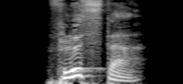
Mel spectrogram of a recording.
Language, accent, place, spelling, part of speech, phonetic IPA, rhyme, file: German, Germany, Berlin, flüster, verb, [ˈflʏstɐ], -ʏstɐ, De-flüster.ogg
- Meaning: inflection of flüstern: 1. first-person singular present 2. singular imperative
